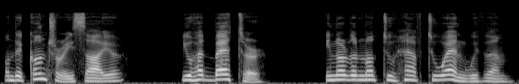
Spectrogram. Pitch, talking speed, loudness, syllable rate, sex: 175 Hz, 185 wpm, -18 LUFS, 5.0 syllables/s, male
